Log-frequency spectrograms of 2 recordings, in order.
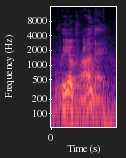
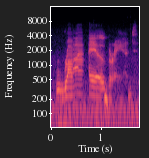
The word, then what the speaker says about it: Rio Grande: That is uh they're they're like in Indiana and they pronounce and there in Indiana they pronounce it Rio Grand that yeah that that sounds like it breaks every rule that's wrong.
